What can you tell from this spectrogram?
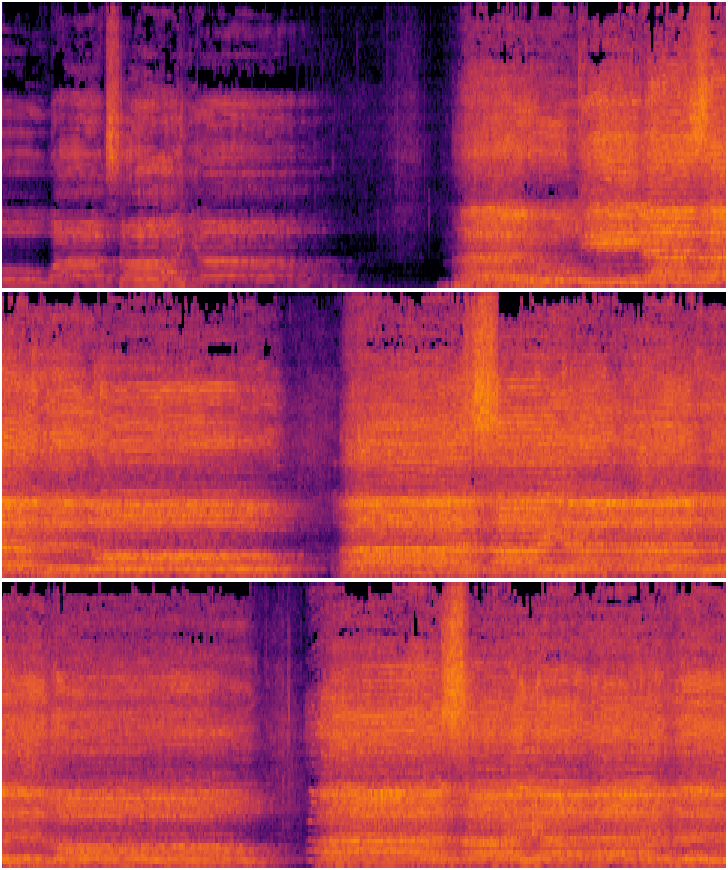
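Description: A lone older woman's voice sings the opening line of a Portuguese polyphonic folk song and fades away. About six seconds in, a women's choir comes in a cappella in several voice parts, singing in long phrases with short breaks between them.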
